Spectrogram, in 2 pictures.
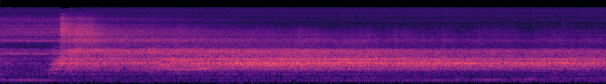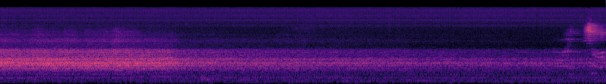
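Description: Sci-fi film soundtrack played through a flat-screen TV's speakers: a rocket-engine effect starts suddenly about a second in. It holds loud and steady for several seconds, then fades out over the last few seconds.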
